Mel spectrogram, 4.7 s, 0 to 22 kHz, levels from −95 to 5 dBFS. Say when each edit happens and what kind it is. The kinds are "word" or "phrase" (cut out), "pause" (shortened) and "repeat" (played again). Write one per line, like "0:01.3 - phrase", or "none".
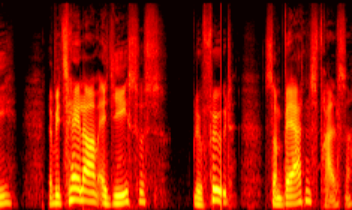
none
